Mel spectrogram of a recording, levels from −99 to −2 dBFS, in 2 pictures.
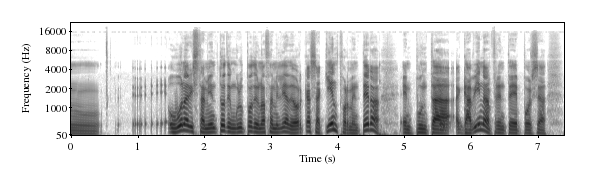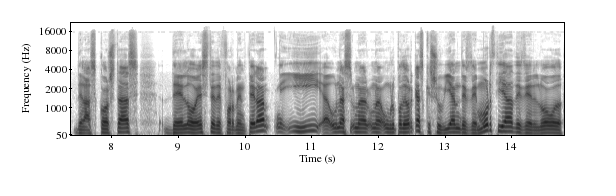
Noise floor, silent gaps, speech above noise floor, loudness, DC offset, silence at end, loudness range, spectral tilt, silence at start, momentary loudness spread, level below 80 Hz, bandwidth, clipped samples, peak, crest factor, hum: -54 dBFS; none; 33 dB; -22 LUFS; under 0.1%; 0.05 s; 2 LU; -6.5 dB/octave; 0 s; 9 LU; -56 dBFS; 16.5 kHz; under 0.1%; -4 dBFS; 18 dB; none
